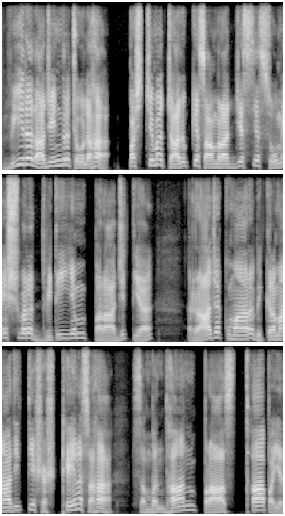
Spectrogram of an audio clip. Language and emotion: Sanskrit, neutral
